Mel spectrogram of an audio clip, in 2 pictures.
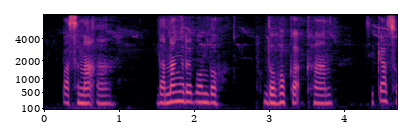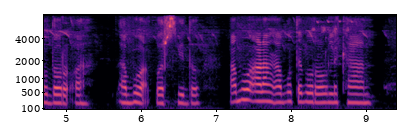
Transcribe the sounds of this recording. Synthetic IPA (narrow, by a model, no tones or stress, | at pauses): pasnaʔa | d̪anaŋɾɛbɔnd̪ɔ | d̪ɔɦɔka̰ʔkʰan | t͡ʃikasɔd̪ɔɾɔʔa | abuwa̰ʔpəɾsid̪ɔ | abuwaʔaɽaŋabɔt̪ɛbɔɾɔɽlɛkʰan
